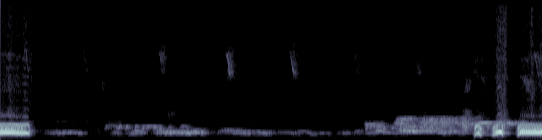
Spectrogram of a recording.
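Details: Spotted dove decoy calling: a long low coo, faint distant cooing, then two short coos and another sustained hoot.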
